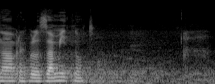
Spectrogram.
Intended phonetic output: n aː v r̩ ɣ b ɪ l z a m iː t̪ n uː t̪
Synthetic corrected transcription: n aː v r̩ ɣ b ɪ l z a m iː t̪ n u t̪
